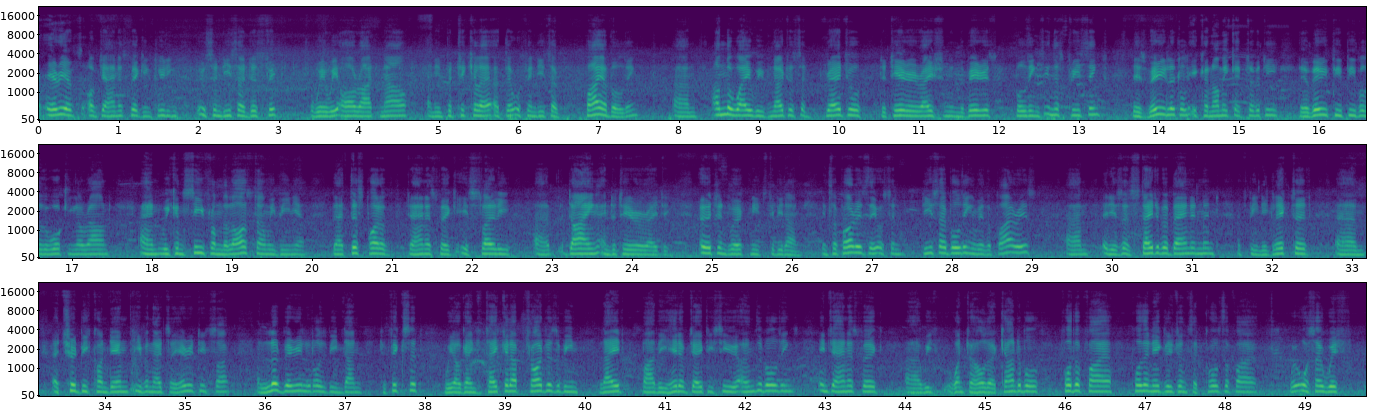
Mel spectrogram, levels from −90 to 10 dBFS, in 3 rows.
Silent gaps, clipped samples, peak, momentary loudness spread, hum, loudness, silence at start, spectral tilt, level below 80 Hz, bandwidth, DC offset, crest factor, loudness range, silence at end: none; under 0.1%; -4 dBFS; 11 LU; none; -23 LUFS; 0 s; -8.5 dB/octave; -44 dBFS; 9.6 kHz; under 0.1%; 18 dB; 2 LU; 0 s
